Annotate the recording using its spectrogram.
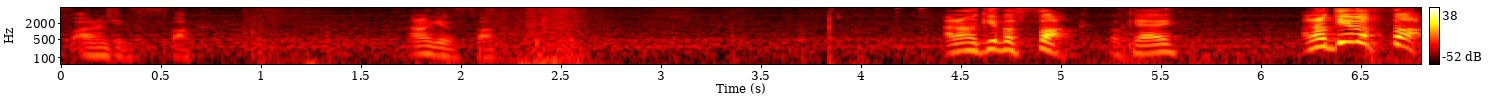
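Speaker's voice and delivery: seething, angry, very low voice, rising. Streamer stuck on a game he can't beat: angry. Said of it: "I'm fucking seriously so mad right now".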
